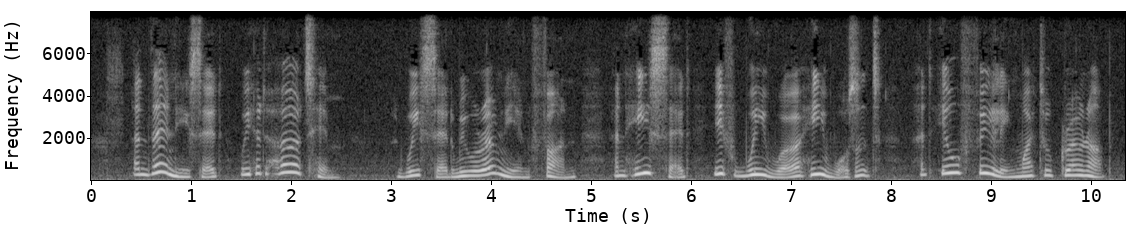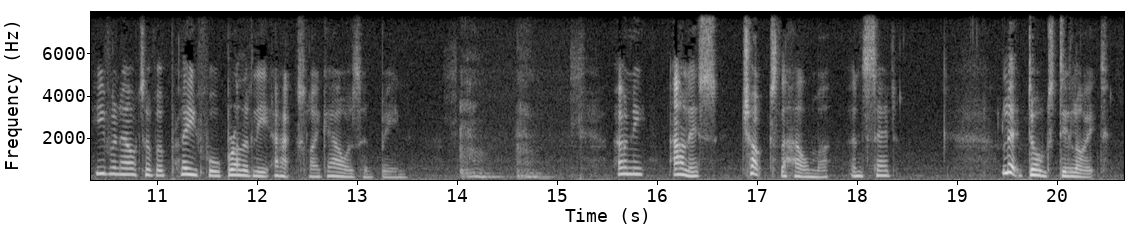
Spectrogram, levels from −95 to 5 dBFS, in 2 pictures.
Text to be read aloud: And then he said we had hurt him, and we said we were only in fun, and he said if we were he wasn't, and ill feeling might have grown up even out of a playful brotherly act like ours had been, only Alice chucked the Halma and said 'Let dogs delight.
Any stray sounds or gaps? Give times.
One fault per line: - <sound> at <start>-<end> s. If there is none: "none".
- throat clearing at 14.0-15.1 s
